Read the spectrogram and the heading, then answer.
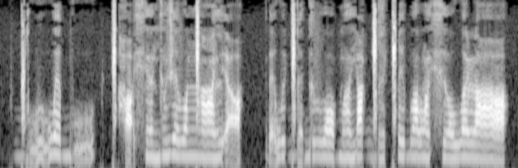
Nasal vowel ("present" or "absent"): present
